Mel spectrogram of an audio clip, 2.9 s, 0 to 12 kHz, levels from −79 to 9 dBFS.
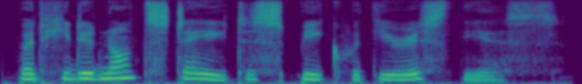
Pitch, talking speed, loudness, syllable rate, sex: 200 Hz, 185 wpm, -19 LUFS, 4.2 syllables/s, female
